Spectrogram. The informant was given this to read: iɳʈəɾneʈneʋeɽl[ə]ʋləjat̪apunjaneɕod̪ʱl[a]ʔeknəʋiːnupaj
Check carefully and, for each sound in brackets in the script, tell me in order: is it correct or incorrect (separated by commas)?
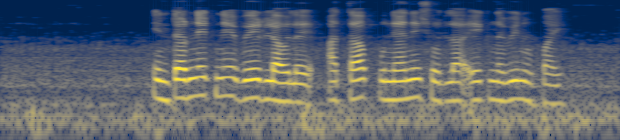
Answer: incorrect, correct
